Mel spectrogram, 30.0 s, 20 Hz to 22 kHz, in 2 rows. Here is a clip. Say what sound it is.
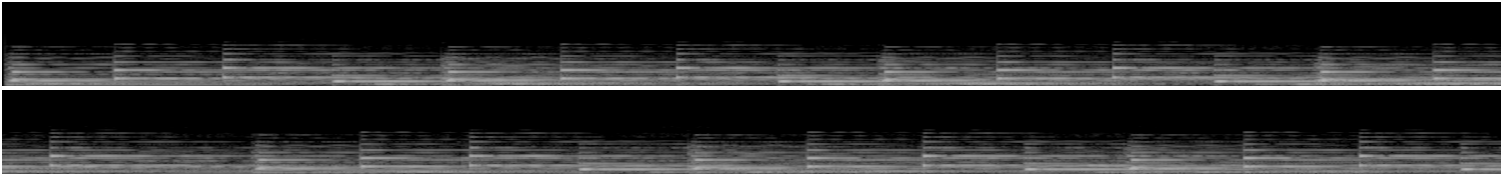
Music > Solo instrument
Memories - Nostalgic Simple Piano Melody
A nostalgic piano, made with FL STUDIO, Quiet Piano 2. Key: A♯ Major - 60 bpm
calm, piano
